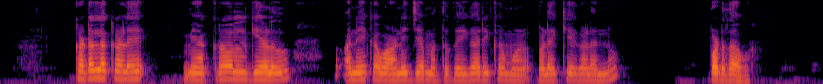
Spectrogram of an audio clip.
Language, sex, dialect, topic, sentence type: Kannada, female, Central, agriculture, statement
